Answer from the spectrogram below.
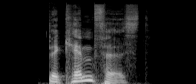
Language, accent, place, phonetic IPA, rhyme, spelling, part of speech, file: German, Germany, Berlin, [bəˈkɛmp͡fəst], -ɛmp͡fəst, bekämpfest, verb, De-bekämpfest.ogg
- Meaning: second-person singular subjunctive I of bekämpfen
